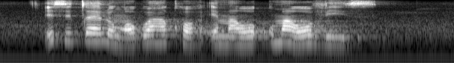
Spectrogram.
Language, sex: Zulu, female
